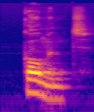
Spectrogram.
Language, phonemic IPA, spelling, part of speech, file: Dutch, /ˈkomənt/, komend, verb / adjective, Nl-komend.ogg
- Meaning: present participle of komen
